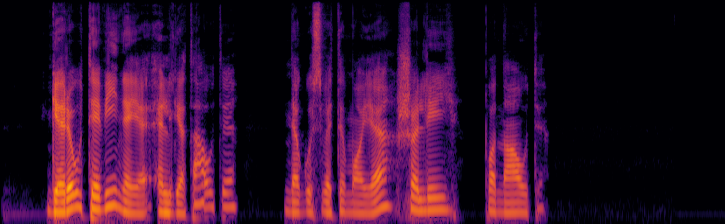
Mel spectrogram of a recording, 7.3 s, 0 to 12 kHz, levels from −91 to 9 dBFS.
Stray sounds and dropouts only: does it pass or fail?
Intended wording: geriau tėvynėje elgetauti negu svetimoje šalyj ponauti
pass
